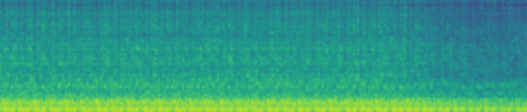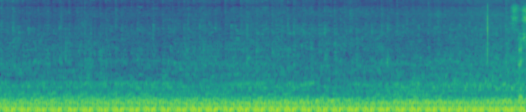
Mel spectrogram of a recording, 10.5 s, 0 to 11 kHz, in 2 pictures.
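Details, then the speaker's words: 1999 Dodge Dakota R/T 5.9 V8, just started after sitting; loud raw idle with sharp regular puffing tick about three per second from exhaust leak, downpipes cut behind headers at the catalytic converter, no muffler. "have an exhaust leak so it's not an exhaust it doesn't have a muffler on it or anything like that uh right behind the headers"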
